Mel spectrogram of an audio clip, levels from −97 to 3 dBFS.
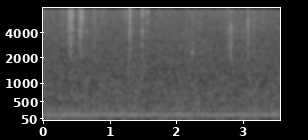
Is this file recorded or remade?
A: recorded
